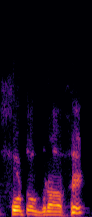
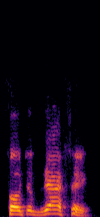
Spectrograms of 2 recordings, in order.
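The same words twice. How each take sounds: First: "photographic" said wrongly, each syllable full; mispronounced stress. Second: "photographic" said pho-to-GRAPH-ic; stress on third syllable. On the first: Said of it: "it is not photographic". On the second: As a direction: lean on GRA in "photographic". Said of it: "Gra, the third syllable". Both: Shown as a demonstration.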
